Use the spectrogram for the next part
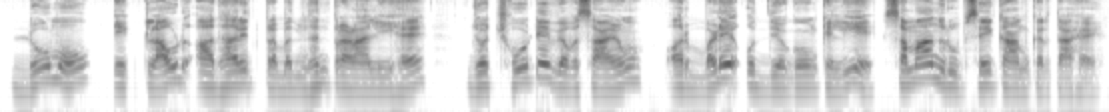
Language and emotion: Hindi, neutral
